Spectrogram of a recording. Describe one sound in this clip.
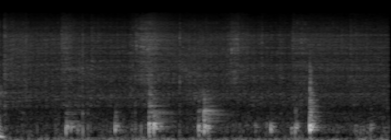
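A metal grill lid clanks as it is closed and latched.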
